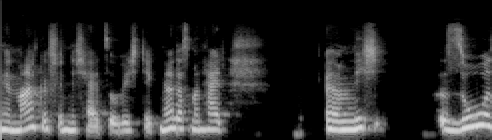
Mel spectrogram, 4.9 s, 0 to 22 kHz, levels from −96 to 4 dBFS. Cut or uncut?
uncut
